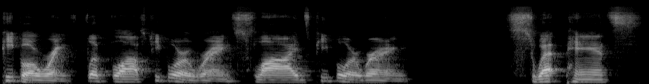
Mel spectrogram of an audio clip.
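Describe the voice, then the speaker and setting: Congested man with a low voice. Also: animated, takes it slowly. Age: 30s. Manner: chatty, rambling, opinionated. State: congested and a little tired. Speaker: political livestream host. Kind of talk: casual solo livestream monologue.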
